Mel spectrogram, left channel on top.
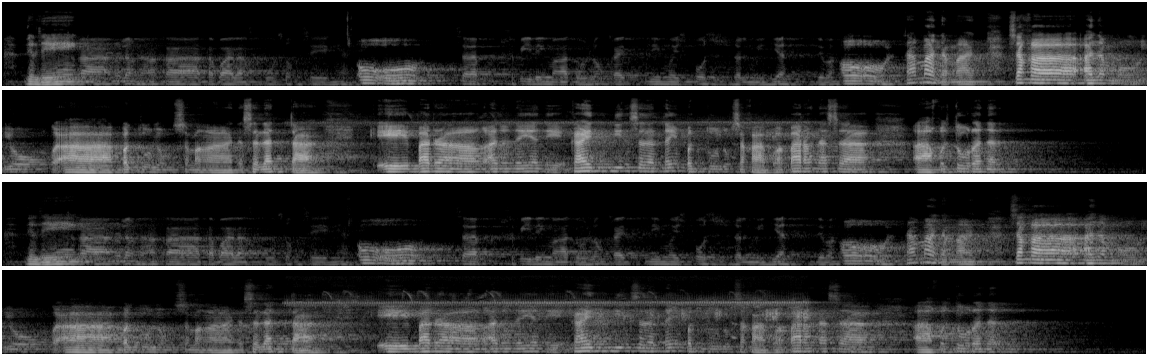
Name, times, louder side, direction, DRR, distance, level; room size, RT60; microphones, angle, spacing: voice 1, 0.0-0.8 3.5-4.2 8.4-21.4, left 4 dB, 65° left, 10 dB, 0.7 m, -27 dB
voice 2, 0.7-3.6 4.5-8.4, equal, 5° left, 5 dB, 0.7 m, -43 dB
sound 1, 14.2-19.5, right 7 dB, 40° right, 0.8 m, -39 dB
16.0 x 16.0 x 3.6 m, 2.3 s
head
